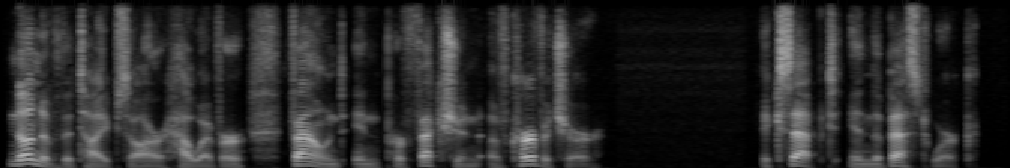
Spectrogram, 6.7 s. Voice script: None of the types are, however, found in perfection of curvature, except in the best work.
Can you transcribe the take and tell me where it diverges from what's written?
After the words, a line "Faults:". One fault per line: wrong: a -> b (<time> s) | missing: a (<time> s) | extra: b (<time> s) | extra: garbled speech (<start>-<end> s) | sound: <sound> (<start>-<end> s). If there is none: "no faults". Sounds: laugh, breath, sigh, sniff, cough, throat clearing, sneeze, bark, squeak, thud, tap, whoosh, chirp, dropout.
None of the types are, however, found in perfection of curvature, except in the best work.
Faults:
no faults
